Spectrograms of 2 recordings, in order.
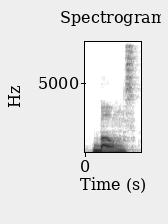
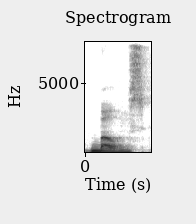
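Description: First: The vowel glides as a double sound. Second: The vowel glides as a double sound.

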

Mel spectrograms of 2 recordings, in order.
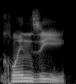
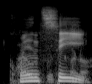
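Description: First: The middle consonant is a buzzing Z sound. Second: The middle consonant is a hissing S sound. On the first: The speaker calls it wrong. "not Quincy. There's no Z" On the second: The speaker calls it right.

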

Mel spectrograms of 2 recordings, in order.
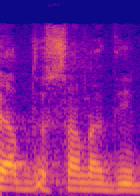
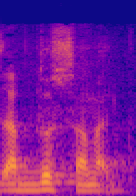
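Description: First: The name ends with an extra i vowel. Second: The name ends on the consonant d. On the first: The speaker calls it wrong. "we don't say Abdus Samadi" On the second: The speaker calls it right. "but it is Abdus Samad"

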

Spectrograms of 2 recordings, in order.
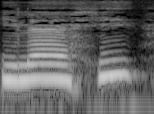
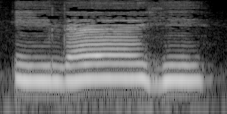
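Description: First: The h sound is very weak. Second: The h sound is clear but moderate. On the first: The speaker calls it wrong. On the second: The speaker calls it right.

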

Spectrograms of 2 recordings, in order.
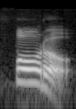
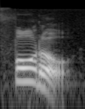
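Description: The two takes are said the same way.

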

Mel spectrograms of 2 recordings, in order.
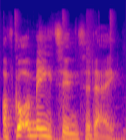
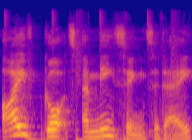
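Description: First: 'Meeting' has a glottal T and ends in 'in'. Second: 'Meeting' has a full T and ends in 'ing'. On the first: "it could sound more natural if you add the glottal T and contract that ing to an in"

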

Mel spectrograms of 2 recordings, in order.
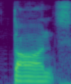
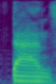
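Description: First: It is said with a British accent. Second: It is said with an American accent.

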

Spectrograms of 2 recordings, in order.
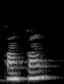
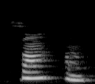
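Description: First: The words are joined by a linking t. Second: The words are said without a linking t. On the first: The speaker calls it wrong. "San-ton demiyorum" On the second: The speaker calls it right. "Burada kesinlikle liyazon yapmıyorum"

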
